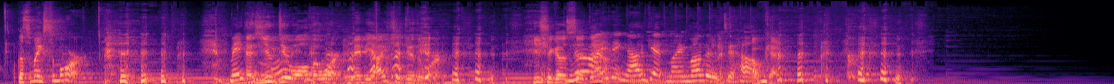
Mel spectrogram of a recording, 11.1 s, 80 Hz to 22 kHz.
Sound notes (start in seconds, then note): 7.5 they laugh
